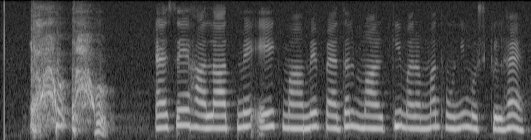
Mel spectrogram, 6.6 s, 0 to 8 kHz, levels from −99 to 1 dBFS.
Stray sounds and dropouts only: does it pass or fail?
fail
